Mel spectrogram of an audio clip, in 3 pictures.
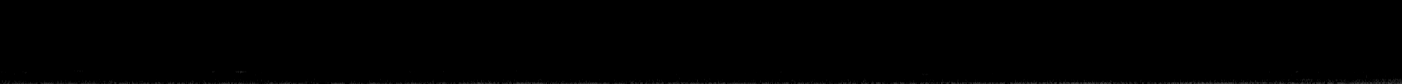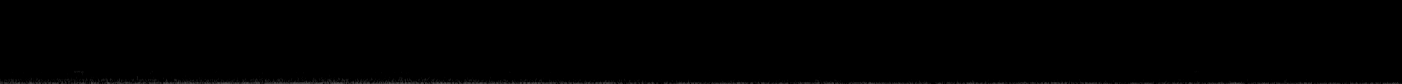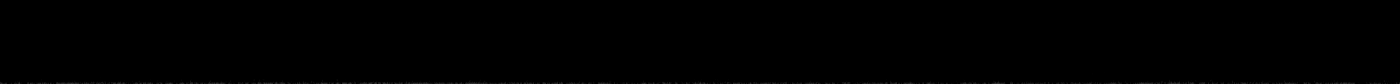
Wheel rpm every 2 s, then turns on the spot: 0, 0, 0, 0, 0, 0, 0, 0, 0, 0, 0, 0, 0, 0, 0, 0, 0, 0, 0, 0, 0.
none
